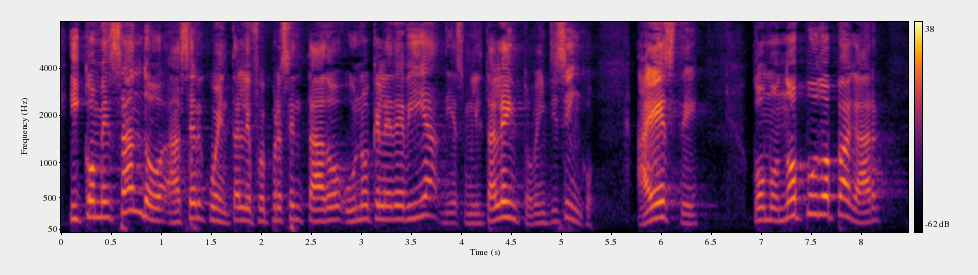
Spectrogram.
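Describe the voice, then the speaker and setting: Slow, high-voiced male pastor preaching. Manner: slow, deliberate, repeating verses and punctuating with amen. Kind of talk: sermon with scripture reading.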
